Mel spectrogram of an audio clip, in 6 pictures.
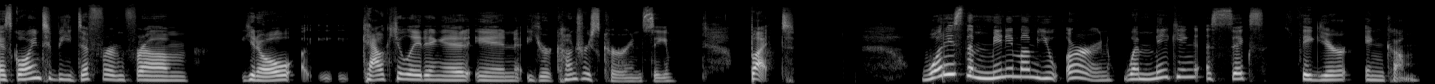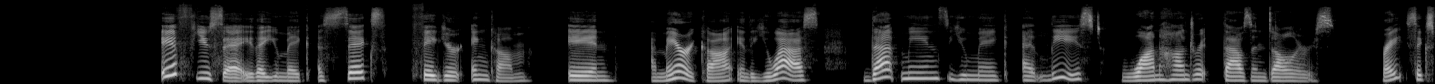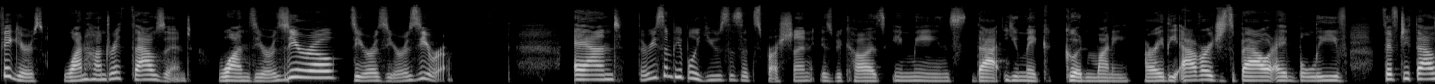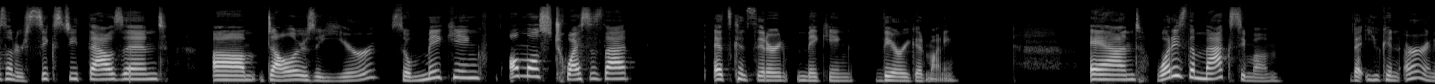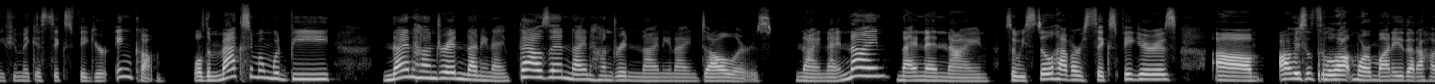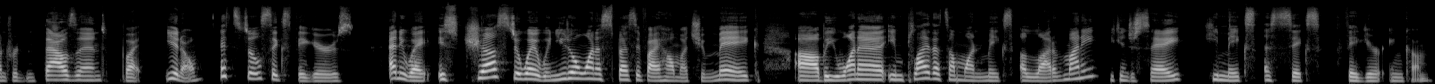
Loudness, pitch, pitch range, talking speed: -22 LUFS, 205 Hz, 175-245 Hz, 140 wpm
